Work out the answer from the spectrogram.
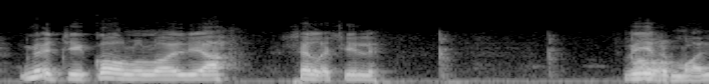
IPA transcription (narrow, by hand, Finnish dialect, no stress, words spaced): myøtʲiː koululoil jɑ selːɑsʲil ʋirmolʲ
